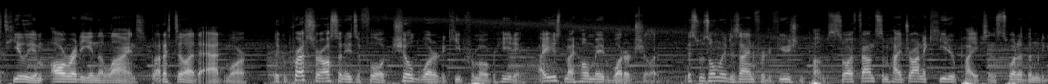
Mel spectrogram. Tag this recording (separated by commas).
Music, Speech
